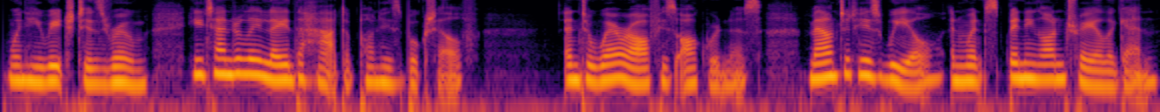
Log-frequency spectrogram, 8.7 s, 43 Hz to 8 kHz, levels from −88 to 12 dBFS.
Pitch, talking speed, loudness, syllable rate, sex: 190 Hz, 195 wpm, -16 LUFS, 5.1 syllables/s, female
